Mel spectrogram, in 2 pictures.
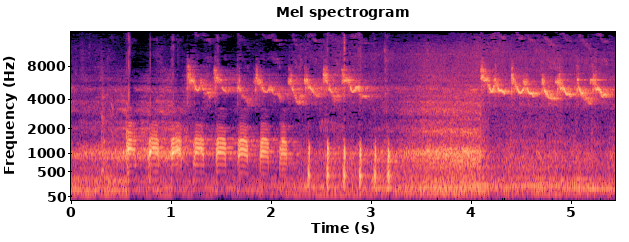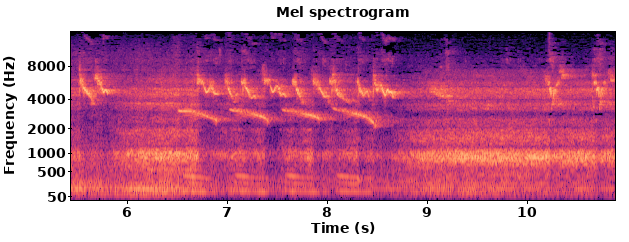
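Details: Caged wild-caught Chinese hwamei, kept about a month, prompted to sing: series of loud high whistled downslurred notes in quick runs, after an opening burst of rapid repeated ticking notes, over steady low hum and background noise.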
